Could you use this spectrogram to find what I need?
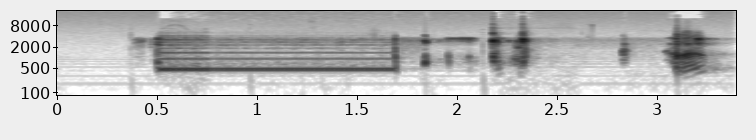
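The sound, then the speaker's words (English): Telephone tones as a call is placed again: one long, steady, mid-pitched tone lasting about a second, then a few short, quieter beeps and blips. “I just texted you a few seconds ago, so I'm going to try and call you again here.”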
